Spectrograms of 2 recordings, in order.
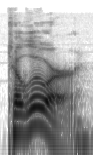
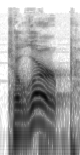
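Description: First: The word is said like 'lure'. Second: The word is said like 'lerp'. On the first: The speaker calls it right. "to lure is the correct way to say the word" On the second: The speaker calls it wrong. "he said lerp"

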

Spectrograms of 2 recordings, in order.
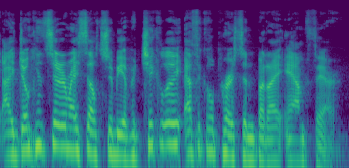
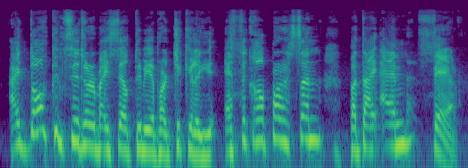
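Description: First: It is said in the speaker's normal voice. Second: It is said in a put-on foreign accent.

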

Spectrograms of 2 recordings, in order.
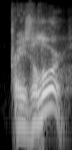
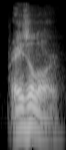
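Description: First: It is said louder. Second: It is said at normal, softer volume.

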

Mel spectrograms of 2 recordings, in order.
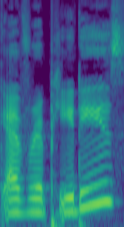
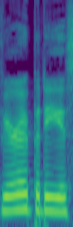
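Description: First: The name is said with a modern Greek pronunciation. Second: The name is said with a Canadian English pronunciation. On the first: This is how the game pronounces it. "that's the modern Greek coming out, because they call him like Euripides" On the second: This is how the speaker normally pronounces it. "I'm saying it in a very like Canadian English way of Euripides"

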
